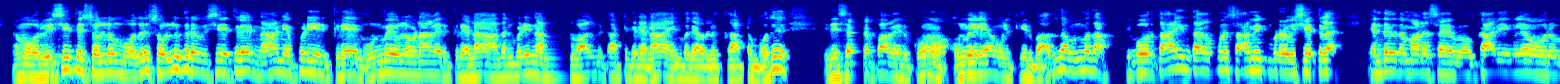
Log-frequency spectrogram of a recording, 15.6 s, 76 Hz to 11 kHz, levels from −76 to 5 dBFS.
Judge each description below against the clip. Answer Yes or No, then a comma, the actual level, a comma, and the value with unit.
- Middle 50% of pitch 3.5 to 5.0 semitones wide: Yes, average, 3.8 semitones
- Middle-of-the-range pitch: Yes, medium, 145 Hz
